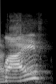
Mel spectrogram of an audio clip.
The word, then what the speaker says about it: Clive: Clive Burger? – Clive, like the name Clive, like rhymes with chive, Clive with an L.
